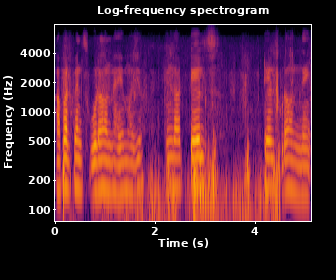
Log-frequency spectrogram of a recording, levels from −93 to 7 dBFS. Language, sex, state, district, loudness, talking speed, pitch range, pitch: Telugu, male, Andhra Pradesh, Sri Satya Sai, -21 LUFS, 105 wpm, 150-170 Hz, 165 Hz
